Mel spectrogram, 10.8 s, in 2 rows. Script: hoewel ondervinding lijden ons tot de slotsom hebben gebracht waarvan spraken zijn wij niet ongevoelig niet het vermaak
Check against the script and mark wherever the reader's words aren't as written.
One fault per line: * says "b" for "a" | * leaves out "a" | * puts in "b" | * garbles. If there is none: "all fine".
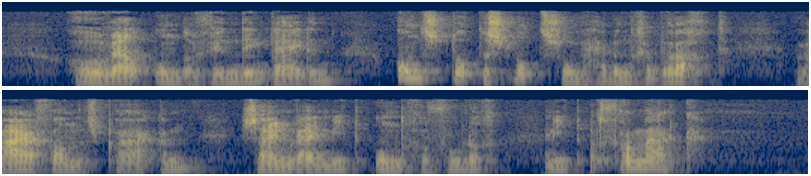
all fine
